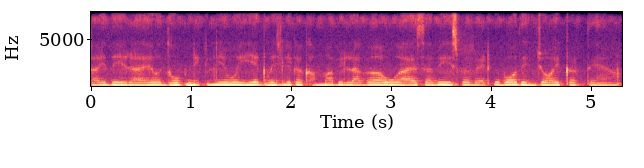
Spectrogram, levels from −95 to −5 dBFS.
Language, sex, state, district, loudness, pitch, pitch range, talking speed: Hindi, female, Haryana, Charkhi Dadri, -12 LUFS, 235 Hz, 230-245 Hz, 280 wpm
